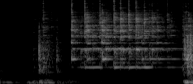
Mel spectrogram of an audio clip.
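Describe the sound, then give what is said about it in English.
A small metallic bell is rung, giving a bright, sustained ring for about a second, framed by short clattering knocks before and after. No one speaks. “Well, where's my bell?”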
